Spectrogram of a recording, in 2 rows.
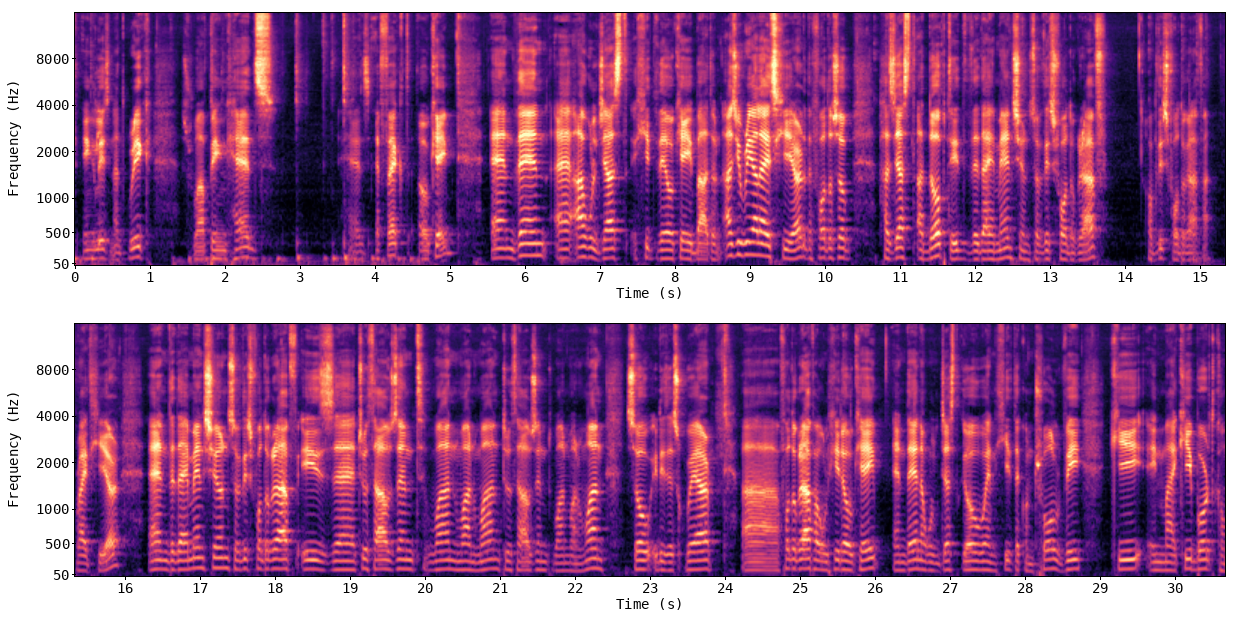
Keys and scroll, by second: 0.0-5.0 typing, 12.6 super+Tab, 14.9 super+Tab.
